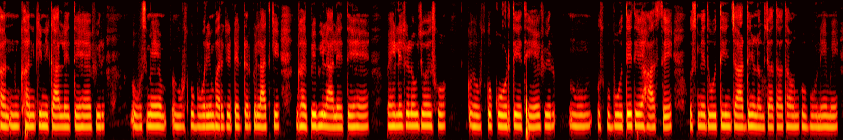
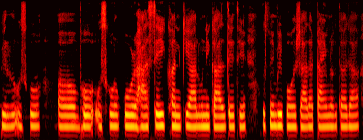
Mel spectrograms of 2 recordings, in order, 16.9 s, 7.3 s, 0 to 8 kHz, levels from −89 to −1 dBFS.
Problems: none marked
